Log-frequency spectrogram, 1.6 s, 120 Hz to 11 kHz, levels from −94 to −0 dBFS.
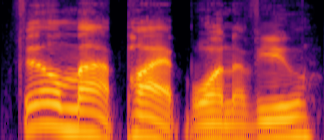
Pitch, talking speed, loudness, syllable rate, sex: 130 Hz, 220 wpm, -17 LUFS, 4.9 syllables/s, male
